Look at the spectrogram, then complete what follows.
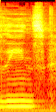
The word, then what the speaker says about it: zine: basic definition of a Zen anyways it's pronounced as if it was the end of the word magazine in English it's usually a self-published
